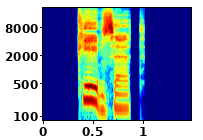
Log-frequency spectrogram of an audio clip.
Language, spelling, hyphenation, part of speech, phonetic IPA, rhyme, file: Hungarian, képzet, kép‧zet, noun, [ˈkeːbzɛt], -ɛt, Hu-képzet.ogg
- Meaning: idea, notion, image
